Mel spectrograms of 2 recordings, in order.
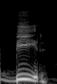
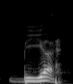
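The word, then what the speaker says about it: beer: जैसे आप इसको पढ़ेंगे बीर, ये गलत हो जाएगा, इसको पढ़ा जाएगा बियर, ठीक है।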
